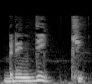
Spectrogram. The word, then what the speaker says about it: Brindicci: Yo creo que sí, que es una muy buena foto del fotógrafo Brindisi, ¿no? – Brindicci. – Brindicci se llamaba. – Sí, porque se escribe con doble C.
